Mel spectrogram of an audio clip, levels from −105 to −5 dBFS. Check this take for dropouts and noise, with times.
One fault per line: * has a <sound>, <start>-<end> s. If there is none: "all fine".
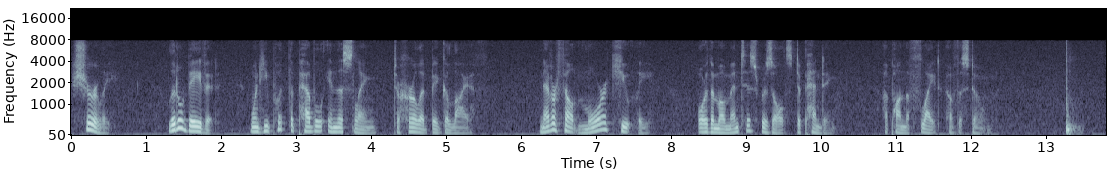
* has a tap, 13.3-13.5 s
